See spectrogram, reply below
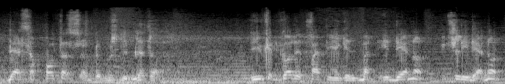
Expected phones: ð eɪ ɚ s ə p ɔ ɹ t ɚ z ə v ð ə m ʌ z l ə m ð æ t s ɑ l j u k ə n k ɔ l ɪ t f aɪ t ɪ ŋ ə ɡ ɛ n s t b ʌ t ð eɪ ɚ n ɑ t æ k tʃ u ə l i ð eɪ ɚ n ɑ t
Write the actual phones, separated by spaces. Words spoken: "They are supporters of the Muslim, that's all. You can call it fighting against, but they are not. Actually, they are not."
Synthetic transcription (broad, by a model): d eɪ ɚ s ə p ɔ t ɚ s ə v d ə m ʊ s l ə m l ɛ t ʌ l j u k ə n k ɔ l ɪ t f aɪ t ɪ ŋ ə ɡ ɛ n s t b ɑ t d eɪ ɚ n ɑ t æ k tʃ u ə l i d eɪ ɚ n ɑ t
